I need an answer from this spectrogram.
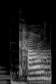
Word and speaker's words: count: in for the trip the T in count isn't fully pronounced so we say count count me in Count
